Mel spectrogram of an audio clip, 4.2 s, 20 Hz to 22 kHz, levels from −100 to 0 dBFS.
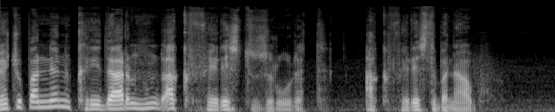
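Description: From 0.2 to 2.37 s, automatic gain rising: the gain control judged the input too quiet and lifted it by about 4 dB, so speech and background swell together.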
